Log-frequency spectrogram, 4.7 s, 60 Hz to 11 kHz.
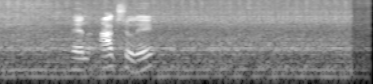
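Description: A 1973 Triumph TR6 engine idles steadily after its ignition timing is retarded, a low even hum running beneath a brief spoken remark before cutting quieter at the end.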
